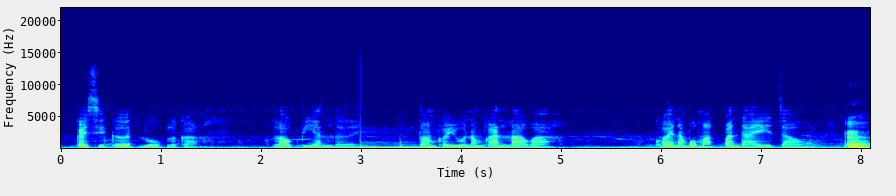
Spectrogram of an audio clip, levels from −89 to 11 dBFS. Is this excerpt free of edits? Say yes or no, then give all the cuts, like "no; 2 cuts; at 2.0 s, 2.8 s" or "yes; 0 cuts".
no; 1 cut; at 3.0 s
